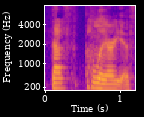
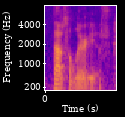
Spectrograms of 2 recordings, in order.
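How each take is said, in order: First: Said in the usual way. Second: A soft, breathy aside, half to herself; whispered aside. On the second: Real, not acted. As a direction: whisper it softly to yourself, amused. Repeats the reaction under her breath.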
